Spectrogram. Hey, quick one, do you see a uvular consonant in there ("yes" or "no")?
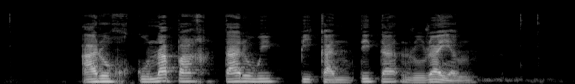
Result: yes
